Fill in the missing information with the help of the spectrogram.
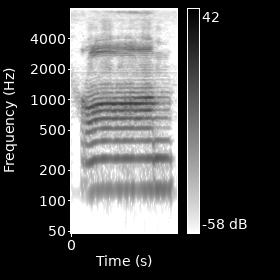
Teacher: रॉ को लंबा करेंगे, मोटा भी पढ़ेंगे रॉ को, और रॉ की वजह से अलिफ भी मोटा हो जाएगा।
